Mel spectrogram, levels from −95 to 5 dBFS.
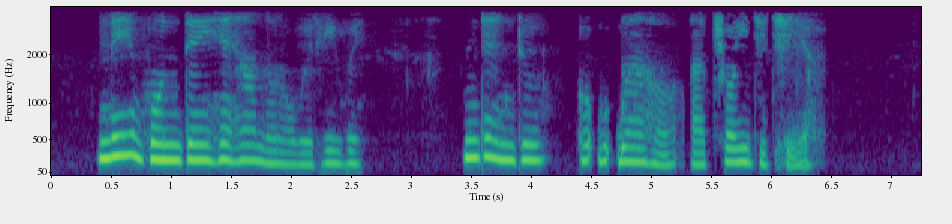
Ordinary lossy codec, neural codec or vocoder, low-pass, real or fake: AAC, 16 kbps; none; 3.6 kHz; real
